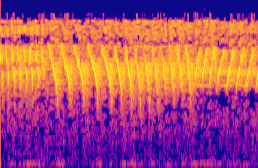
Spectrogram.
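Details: Canary delivering a dense, rapid trill of high sweeping notes as training song for young canaries, bright and continuous throughout, with faint low murmuring beneath.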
